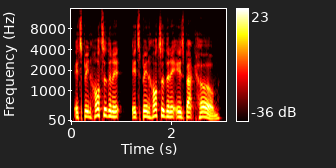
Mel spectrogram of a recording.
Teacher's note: It's been hotter than it is back home, but again, that's a diphthong, home, and she says herm. It's been hotter than it is back home.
